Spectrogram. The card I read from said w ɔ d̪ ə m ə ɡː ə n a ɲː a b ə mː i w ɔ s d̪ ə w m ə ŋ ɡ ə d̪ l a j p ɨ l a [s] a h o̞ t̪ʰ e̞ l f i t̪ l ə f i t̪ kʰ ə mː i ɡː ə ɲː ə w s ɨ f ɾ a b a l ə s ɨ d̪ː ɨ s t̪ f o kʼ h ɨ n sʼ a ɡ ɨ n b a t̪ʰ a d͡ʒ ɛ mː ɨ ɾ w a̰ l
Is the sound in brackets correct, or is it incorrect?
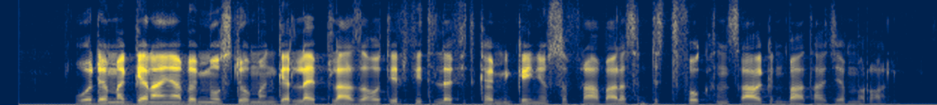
incorrect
